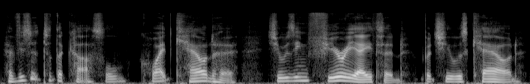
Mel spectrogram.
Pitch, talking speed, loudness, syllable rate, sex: 135 Hz, 170 wpm, -20 LUFS, 5.0 syllables/s, male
